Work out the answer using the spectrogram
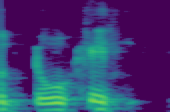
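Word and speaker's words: Doekhi: Was it Doker? Did you say his name? – No, Danilo Doke. – Doke.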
